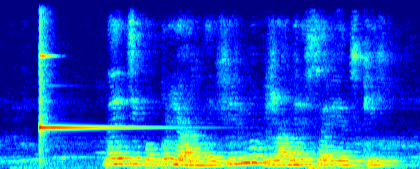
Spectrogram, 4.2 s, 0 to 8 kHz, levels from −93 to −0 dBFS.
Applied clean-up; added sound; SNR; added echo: none; Glockenspiel; 3 dB; reverberation time 0.6 s.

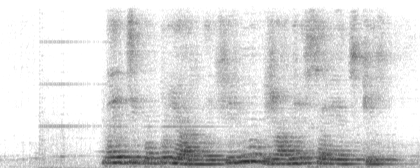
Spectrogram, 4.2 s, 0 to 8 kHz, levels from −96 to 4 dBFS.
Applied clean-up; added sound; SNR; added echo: neural separator model SepFormer DNS4.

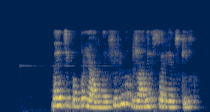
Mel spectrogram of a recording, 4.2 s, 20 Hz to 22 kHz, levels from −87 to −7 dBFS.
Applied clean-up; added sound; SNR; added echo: neural mask model DeepFilterNet 3.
